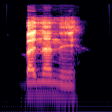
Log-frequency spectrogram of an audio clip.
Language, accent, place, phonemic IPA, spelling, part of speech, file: French, France, Lyon, /ba.na.ne/, bananer, verb, LL-Q150 (fra)-bananer.wav
- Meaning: to make a mistake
